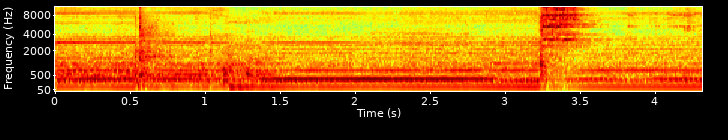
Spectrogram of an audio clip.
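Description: A metalworking machine punches through metal with a sharp clunk.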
